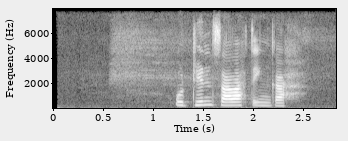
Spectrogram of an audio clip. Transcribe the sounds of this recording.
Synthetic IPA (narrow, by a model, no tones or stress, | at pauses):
ʔuɖ̥ɪnsalaht̪iŋkah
